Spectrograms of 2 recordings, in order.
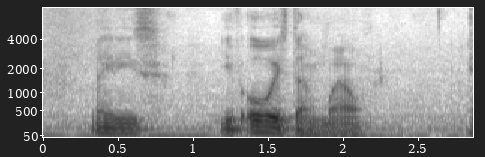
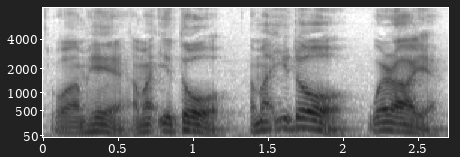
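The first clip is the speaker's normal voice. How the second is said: loud calling out at the door; mock doorstep challenge; mock confrontation; 4 semitones higher, 9 dB louder than usual. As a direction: challenge him to show up, loudly. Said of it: "And then you say".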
